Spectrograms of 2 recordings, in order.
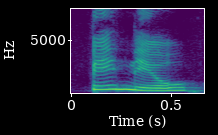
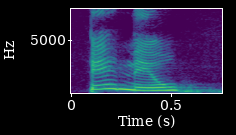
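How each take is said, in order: First: A short vowel separates the p and n. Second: The same.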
